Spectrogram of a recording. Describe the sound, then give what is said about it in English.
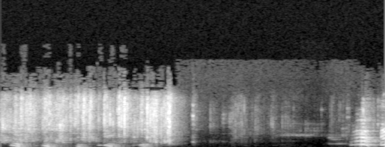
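Ripping open a package from an Amazon fulfillment center: a rapid run of scratchy tearing bursts lasting about a second, then near silence, then a brief voice at the end. “It could be from anybody as we rip this open.”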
